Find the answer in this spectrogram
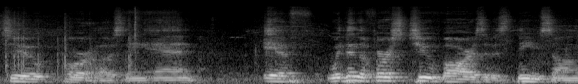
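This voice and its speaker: Male horror host, medium-pitched, theatrical and emphatic on stage, recorded at a distance in a reverberant room. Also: dark tone. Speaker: horror host giving an induction. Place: large room at a live event. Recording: echoey hall, distant mic, faint noise.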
